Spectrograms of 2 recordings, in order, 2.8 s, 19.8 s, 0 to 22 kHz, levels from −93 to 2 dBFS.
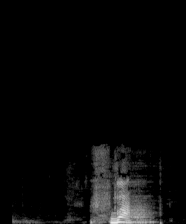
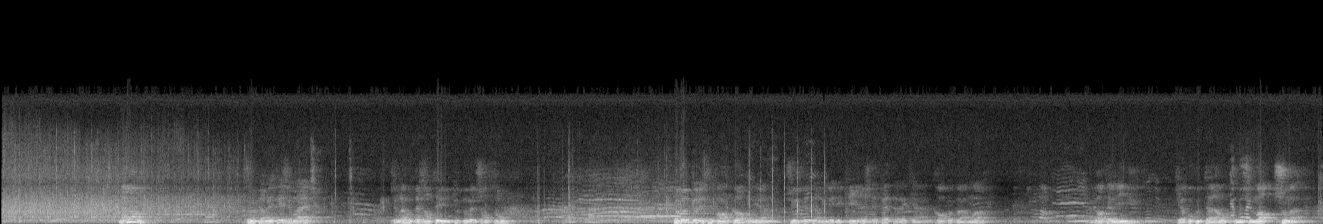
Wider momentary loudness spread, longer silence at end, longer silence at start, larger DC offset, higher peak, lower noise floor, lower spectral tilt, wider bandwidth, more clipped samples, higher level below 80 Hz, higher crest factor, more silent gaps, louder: first, 25 LU vs 19 LU; first, 0.6 s vs 0 s; first, 1.35 s vs 0 s; neither; about the same, -2 dBFS vs -2 dBFS; first, -71 dBFS vs -42 dBFS; about the same, -8.5 dB/octave vs -8 dB/octave; second, 7.4 kHz vs 12.5 kHz; neither; about the same, -60 dBFS vs -62 dBFS; about the same, 20 dB vs 16 dB; neither; about the same, -16 LUFS vs -18 LUFS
